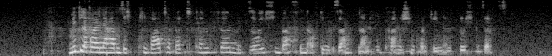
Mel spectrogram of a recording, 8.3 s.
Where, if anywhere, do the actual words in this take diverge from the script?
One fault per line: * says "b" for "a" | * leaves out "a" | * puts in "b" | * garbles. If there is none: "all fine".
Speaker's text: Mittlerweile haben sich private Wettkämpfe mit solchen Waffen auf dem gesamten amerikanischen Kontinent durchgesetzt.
all fine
